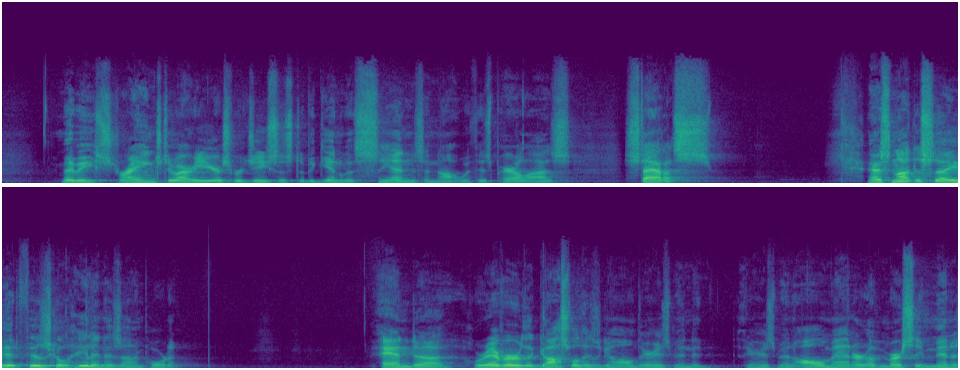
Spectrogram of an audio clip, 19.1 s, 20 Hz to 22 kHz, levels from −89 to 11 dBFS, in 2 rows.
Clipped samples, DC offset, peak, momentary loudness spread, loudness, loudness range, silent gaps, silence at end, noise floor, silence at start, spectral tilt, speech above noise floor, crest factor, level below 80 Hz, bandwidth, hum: under 0.1%; under 0.1%; -2 dBFS; 17 LU; -21 LUFS; 8 LU; none; 0 s; -71 dBFS; 0.6 s; -4 dB/octave; 50 dB; 20 dB; -72 dBFS; 15 kHz; none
